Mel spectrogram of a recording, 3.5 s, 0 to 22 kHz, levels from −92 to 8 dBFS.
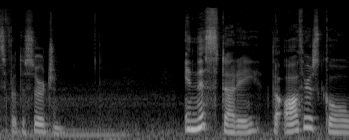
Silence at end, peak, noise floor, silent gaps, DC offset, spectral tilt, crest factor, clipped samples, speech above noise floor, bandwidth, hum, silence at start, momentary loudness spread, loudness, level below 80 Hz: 0 s; -18 dBFS; -57 dBFS; none; under 0.1%; -5 dB/octave; 18 dB; under 0.1%; 23 dB; 17.5 kHz; none; 0 s; 21 LU; -34 LUFS; -62 dBFS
